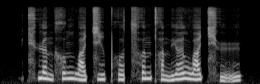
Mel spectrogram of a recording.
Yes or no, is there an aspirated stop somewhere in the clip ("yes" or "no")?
yes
